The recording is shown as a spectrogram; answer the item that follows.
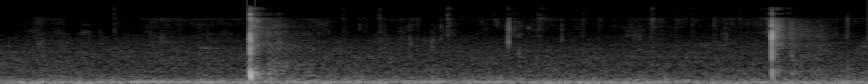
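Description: A pitched baseball smacks into the catcher's leather mitt with a single sharp pop about a second in. A fainter snap follows near the end.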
